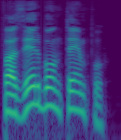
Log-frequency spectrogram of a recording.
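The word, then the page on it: fazer bom tempo: Brazilian Portuguese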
